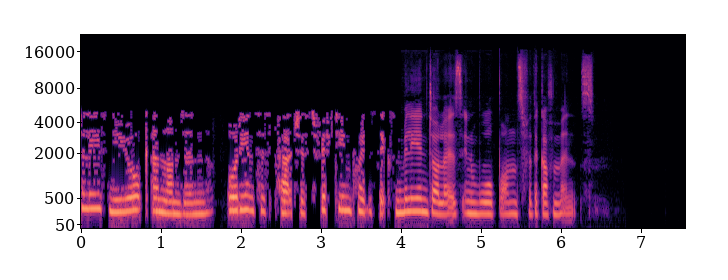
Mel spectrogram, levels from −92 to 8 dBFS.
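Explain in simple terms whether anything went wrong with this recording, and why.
For the first 4.0 seconds the speech sounds dull and smeary, with nothing above about 5.1 kHz, then turns crisp with no gap. That is an adaptive stream starting at a low bitrate. A faulty microphone or a permanent filter would stay dull throughout; this jumps up once the player has measured the connection.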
